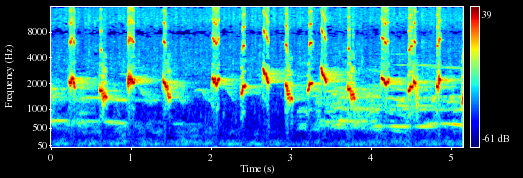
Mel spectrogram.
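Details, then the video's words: Energetic "dobel ropel" song of a Bali sooty-headed bulbul: clear whistled notes, some slightly rising, given in quick pairs and triplets over a faint lower tone. "trycuk bali dobel ropell gacor"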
